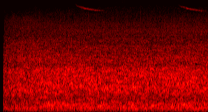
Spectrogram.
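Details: Steady broadband engine and traffic roar throughout, like a passing truck or bus idling, with no animal voice heard.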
